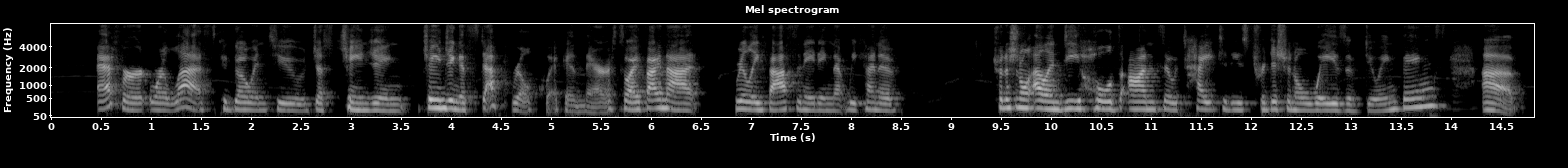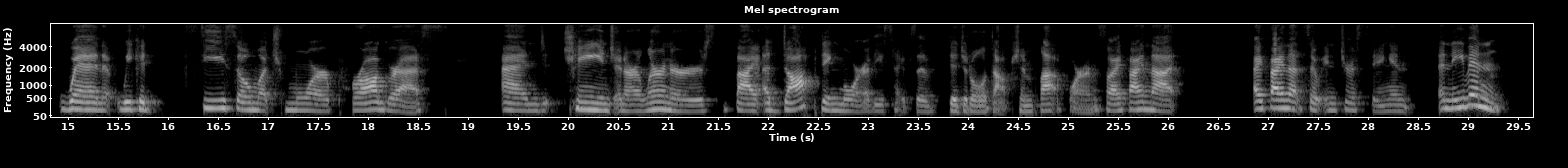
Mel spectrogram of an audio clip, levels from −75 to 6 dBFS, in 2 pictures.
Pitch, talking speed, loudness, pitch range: 185 Hz, 155 wpm, -27 LUFS, 170-205 Hz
